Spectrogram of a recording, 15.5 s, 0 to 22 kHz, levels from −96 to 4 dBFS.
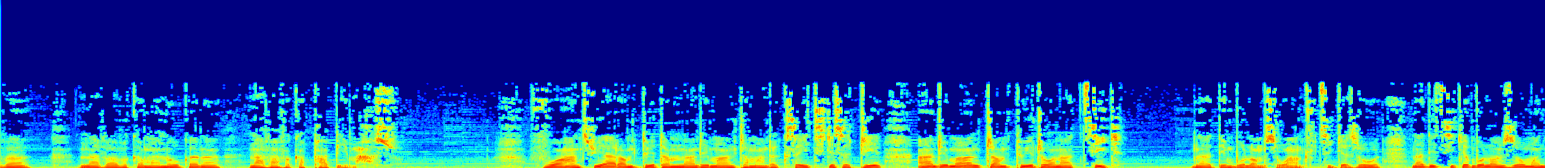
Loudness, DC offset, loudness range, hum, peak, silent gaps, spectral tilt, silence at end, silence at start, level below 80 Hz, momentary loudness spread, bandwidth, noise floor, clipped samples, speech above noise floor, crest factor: -15 LUFS; under 0.1%; 5 LU; none; -2 dBFS; none; -6 dB/octave; 0 s; 0 s; -32 dBFS; 8 LU; 11.5 kHz; -40 dBFS; under 0.1%; 26 dB; 12 dB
